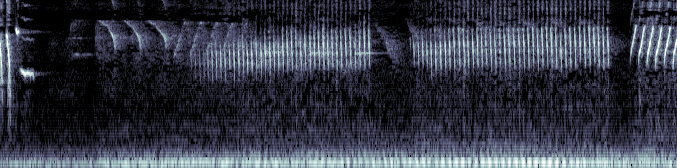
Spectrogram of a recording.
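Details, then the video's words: Canary singing, used to stimulate lazy canaries to sing: a quick sharp note, then long buzzy rolling trills broken by brief pauses, over a steady low hum. "muito eficaz para estimular o som de canários preguiçosos"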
